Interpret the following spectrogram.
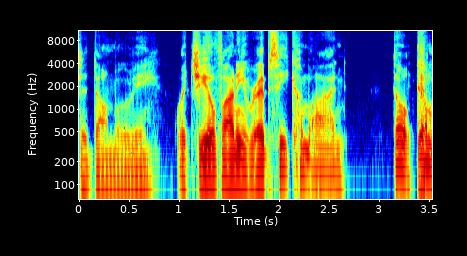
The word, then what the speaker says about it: Ribisi: Hey, Yeah, Is he it- is I He's said Ribisi, isn't he? Not alright, my Ribsy.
